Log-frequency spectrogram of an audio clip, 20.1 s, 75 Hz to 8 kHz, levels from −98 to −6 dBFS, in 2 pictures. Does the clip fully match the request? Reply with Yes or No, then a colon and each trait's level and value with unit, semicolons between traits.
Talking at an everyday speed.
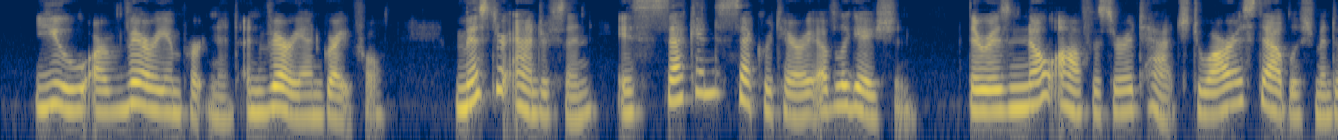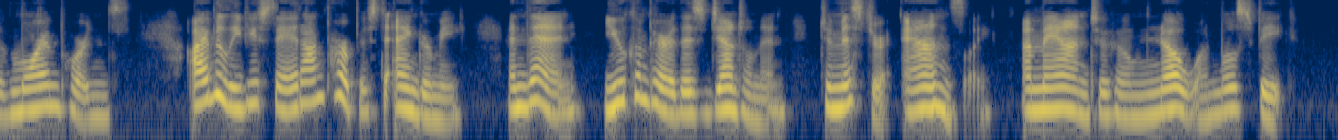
Yes: average, 155 wpm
